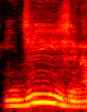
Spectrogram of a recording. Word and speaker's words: indígena: Qual é a sílaba tônica aí? Indígena. Vamos fazer a pronúncia. Indígena.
